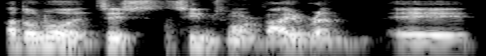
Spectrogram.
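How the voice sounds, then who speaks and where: A man with a Scottish Highland accent hosting a casual interview, hesitant, repeating words and often tagging sentences with "eh". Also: expressive, normal speed, a little mellow, husky. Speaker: podcast host.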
